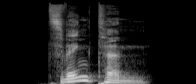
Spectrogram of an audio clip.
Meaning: inflection of zwängen: 1. first/third-person plural preterite 2. first/third-person plural subjunctive II
- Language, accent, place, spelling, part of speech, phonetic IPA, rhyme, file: German, Germany, Berlin, zwängten, verb, [ˈt͡svɛŋtn̩], -ɛŋtn̩, De-zwängten.ogg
